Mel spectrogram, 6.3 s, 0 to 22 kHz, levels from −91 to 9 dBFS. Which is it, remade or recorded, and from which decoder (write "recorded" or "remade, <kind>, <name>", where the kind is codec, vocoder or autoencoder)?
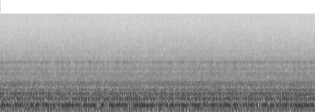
remade, vocoder, Vocos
